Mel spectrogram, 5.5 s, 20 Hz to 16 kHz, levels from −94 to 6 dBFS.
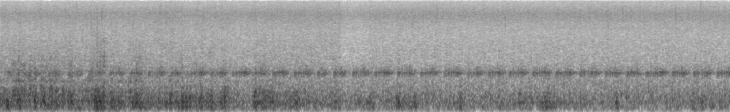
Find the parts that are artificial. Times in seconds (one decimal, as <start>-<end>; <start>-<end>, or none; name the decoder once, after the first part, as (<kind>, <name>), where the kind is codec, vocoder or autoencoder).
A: none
